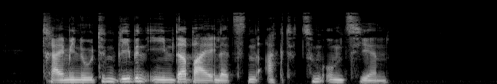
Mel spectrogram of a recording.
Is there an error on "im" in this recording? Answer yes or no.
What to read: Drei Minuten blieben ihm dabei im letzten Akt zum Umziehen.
yes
